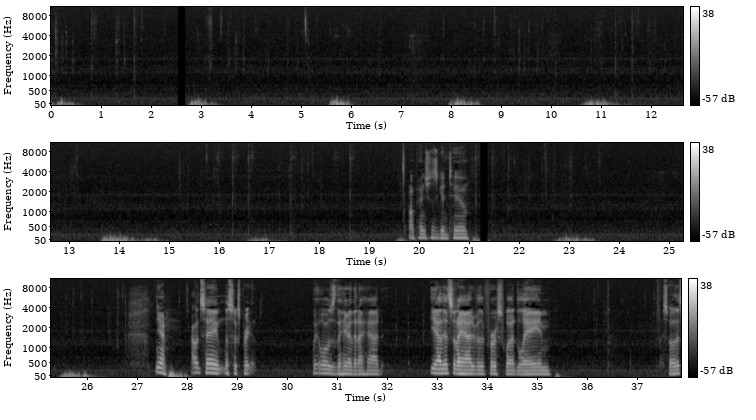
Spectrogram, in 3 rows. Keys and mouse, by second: 0.0 ctrl+z, 0.2 ctrl+z, 1.2 ctrl+z, 3.6 ctrl+z, 6.3 ctrl+s, 9.1 shift+c, 10.0-14.3 drag, 10.2 f, 12.5 t, 15.2 p, 15.9-21.3 drag, 17.0 f, 17.7 right click, 21.3 right click, 22.1-23.7 drag, 23.7 middle click, 26.3 ctrl+s, 29.4-31.2 drag, 31.3-34.0 drag, 34.1 click, 35.6-37.4 right drag, 37.6 ctrl+s.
